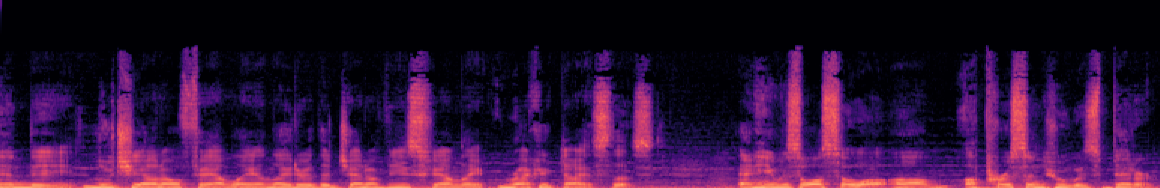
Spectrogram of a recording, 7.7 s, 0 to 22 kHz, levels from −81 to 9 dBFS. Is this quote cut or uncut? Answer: cut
